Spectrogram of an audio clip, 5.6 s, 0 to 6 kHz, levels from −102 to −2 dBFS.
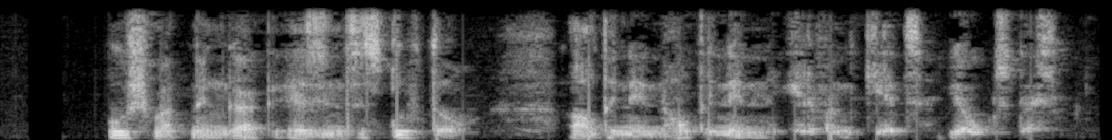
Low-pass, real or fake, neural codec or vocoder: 5.4 kHz; real; none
